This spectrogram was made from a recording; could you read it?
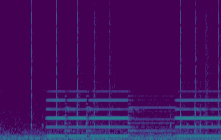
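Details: Minelab Explorer II metal detector with threshold turned about three-quarters up gives a constant annoying mid-pitched hum with higher tones and clicks in headphones; hum stops with threshold turned down; owner unsure if coil is at fault.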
